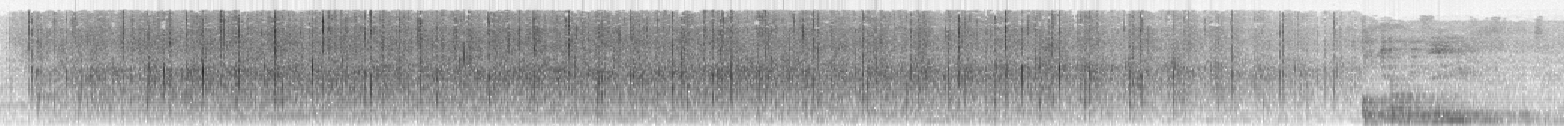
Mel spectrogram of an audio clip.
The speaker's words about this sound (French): Et je voudrais tous les remercier et je voudrais que vous les applaudissiez.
